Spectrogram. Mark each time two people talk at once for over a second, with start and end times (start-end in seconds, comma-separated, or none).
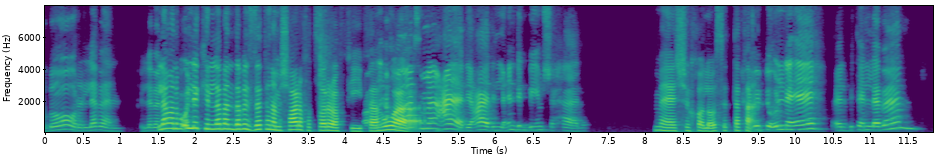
none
